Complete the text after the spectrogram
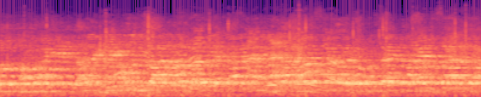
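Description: Hands beat on chests in a steady rhythm.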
